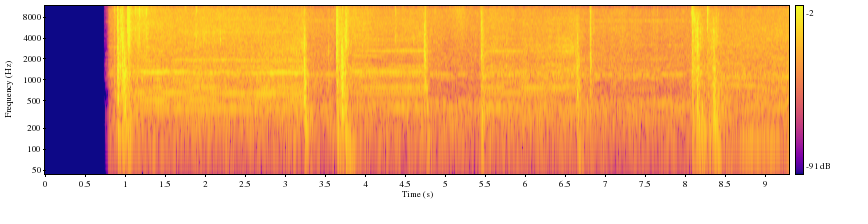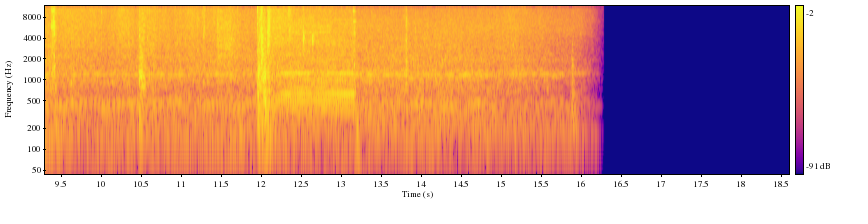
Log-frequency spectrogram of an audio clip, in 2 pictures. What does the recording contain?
electric car POWER WINDOWS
